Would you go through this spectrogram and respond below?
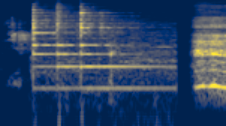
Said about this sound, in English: Please ring that bell.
